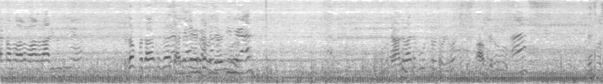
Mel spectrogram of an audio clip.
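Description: Hero motorcycle's small single-cylinder engine running steadily while riding along a dirt lane, with a person's voice breaking in several times.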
